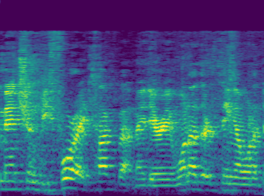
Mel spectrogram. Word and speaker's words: Cnidaria: The phylum Cnidaria, and notice that the C is silent when you say the word. The phylum Cnidaria include organisms such as your coral, your jellyfish, and your Portuguese man-o-war.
